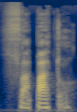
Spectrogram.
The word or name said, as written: zapato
